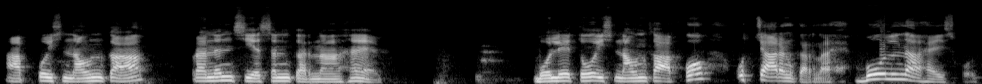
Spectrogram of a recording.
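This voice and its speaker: A man teaching an English grammar lesson. He explains step by step, repeats each point, and keeps checking in with the class. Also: high-pitched. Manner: explains step by step, repeats key points, often asks "theek hai na".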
